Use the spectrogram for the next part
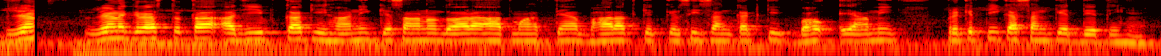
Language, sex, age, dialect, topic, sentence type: Hindi, male, 18-24, Awadhi Bundeli, agriculture, statement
